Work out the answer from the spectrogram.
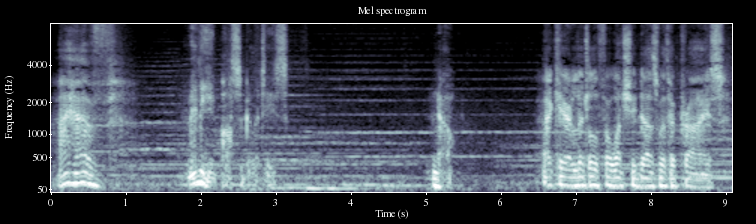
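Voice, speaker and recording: Deep, proud immortal warrior. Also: male voice, expressive, slow pace, long pauses, over music, heavily acted. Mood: dismissive. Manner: formal, declamatory. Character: proud immortal male Daedra warrior, grave and stern. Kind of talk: scripted fantasy game acting.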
